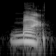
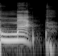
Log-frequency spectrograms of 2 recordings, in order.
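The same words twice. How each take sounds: First: The final P is stopped without release. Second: The final P is fully released with air. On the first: The speaker calls it right. "it's a stopped P" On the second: The speaker calls it wrong. "You don't say map"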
